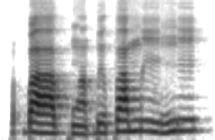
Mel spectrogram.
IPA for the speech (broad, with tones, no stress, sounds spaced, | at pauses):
ɓ aː˨ kʷ ã˨ ɓ ɪ˨ p a˦ m iː˦˨ ŋ i˦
